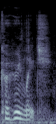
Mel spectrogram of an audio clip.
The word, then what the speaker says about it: Kohunlich: We have arrived at the Connor le. Hi, future editing Kira here. It's pronounced kahoon leachch lion ruins.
